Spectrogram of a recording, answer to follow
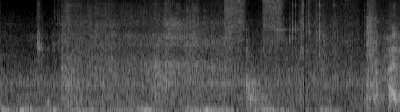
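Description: Aerosol spray-paint can giving two short hissing sprays about halfway through, over a steady low outdoor rumble.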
